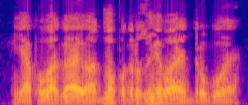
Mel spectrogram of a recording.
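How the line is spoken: Grumbling. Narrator (Russian): проворчал Флинт

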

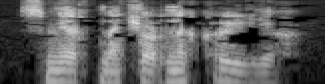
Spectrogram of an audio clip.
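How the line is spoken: Quiet repetition. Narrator (Russian): тихо повторил Танис

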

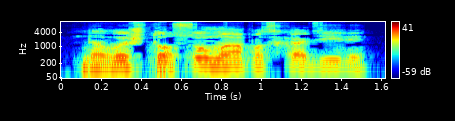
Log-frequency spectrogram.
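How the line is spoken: Angry growl. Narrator (Russian): зарычал Танис

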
